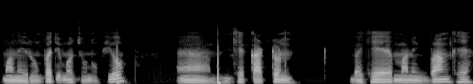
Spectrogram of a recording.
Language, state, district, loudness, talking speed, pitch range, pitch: Kokborok, Tripura, Dhalai, -22 LUFS, 165 wpm, 95-110 Hz, 100 Hz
